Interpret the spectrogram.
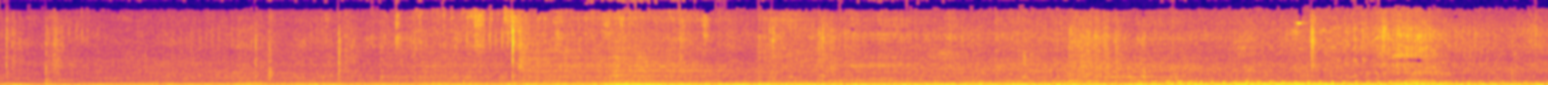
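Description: Car engines running with a low rumble, growing louder about six seconds in.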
